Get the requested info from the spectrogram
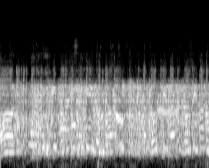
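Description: Boat's two-way radio: a voice coming through a burst of static, sounding thin and boxy as through a small speaker.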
